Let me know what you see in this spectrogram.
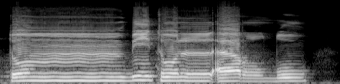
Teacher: Apabila ada nun sukun bertemu dengan huruf ba, ya, maka kita namakan dengan iklab, yaitu cara membacanya adalah suara nunnya diganti dengan suara mim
